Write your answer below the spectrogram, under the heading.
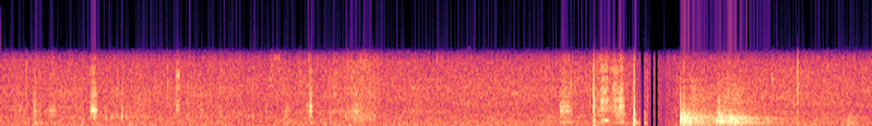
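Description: Light, scattered clicks and taps of a knife and hands working a northern pike fillet while the Y-bones are cut out. About four seconds in there is a quick cluster of sharper clicks, followed by a brief rustling noise.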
